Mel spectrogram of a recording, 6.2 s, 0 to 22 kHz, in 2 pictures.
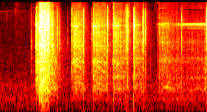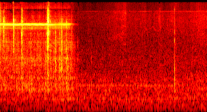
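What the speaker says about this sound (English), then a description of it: "Using a 19mm socket, we're going to remove the crank bolt." A 19mm socket on a ratchet works loose the crankshaft bolt of a 2003-2008 Honda Pilot: a sharp metallic clack, then a quick run of ratcheting clicks, fading into quieter mechanical ticks and shop ambience.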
